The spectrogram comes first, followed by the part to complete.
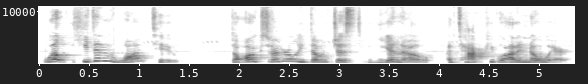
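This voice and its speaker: A woman's voice: very high-pitched, lively intonation, normal speed, sharp tone, exaggerated voice, rough recording. A woman playing a plucky, optimistic girl heroine in a radio play, chatty and matter-of-fact. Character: plucky, optimistic girl heroine who contradicts her narrator.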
